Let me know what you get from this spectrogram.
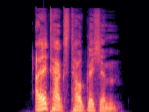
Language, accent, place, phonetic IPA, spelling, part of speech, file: German, Germany, Berlin, [ˈaltaːksˌtaʊ̯klɪçm̩], alltagstauglichem, adjective, De-alltagstauglichem.ogg
- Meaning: strong dative masculine/neuter singular of alltagstauglich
